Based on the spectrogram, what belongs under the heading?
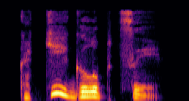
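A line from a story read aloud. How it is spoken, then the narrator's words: In Dutch, deep sigh. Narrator (Russian): сказал Снейдер по-голландски, глубоко вздохнув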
